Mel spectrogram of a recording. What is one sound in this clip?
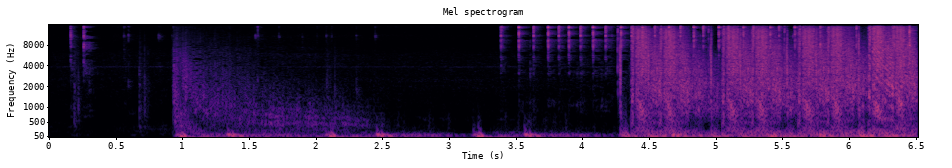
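Gunshots crack from a game.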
